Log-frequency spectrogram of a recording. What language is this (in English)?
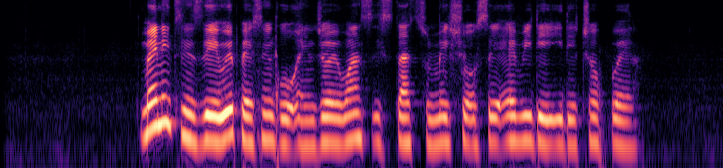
Nigerian Pidgin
